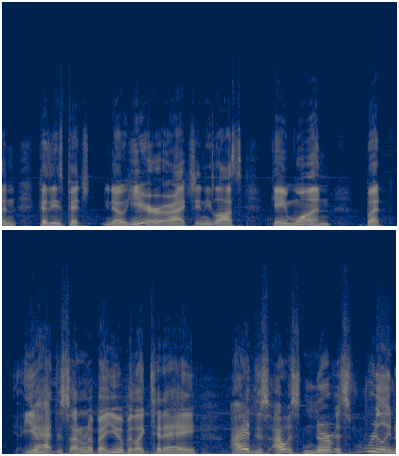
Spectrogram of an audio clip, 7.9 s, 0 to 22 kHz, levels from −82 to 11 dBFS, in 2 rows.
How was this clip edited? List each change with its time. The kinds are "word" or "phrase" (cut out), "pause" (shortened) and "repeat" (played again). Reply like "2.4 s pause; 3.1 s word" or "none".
none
